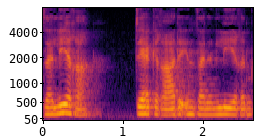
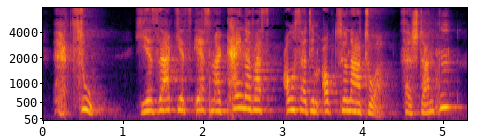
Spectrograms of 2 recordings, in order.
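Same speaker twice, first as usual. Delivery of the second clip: hissed warning; 7 semitones higher, 5 dB louder than usual. A narrator's reading. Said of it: "zischte der Lehrer".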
